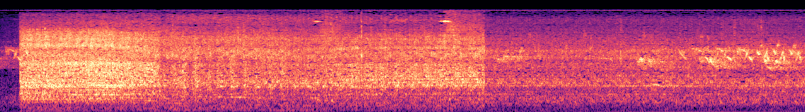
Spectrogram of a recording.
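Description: A large vehicle engine idles and rumbles steadily, loudest for the first few seconds before easing to a lower, continuous drone, with faint bird chirps in the background and no talking.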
